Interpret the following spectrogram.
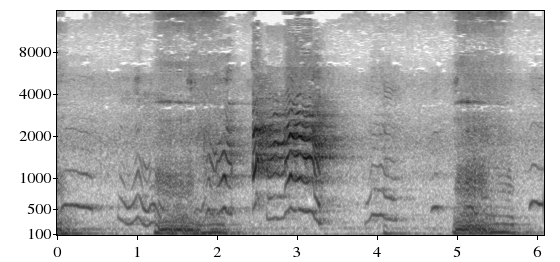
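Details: Two-month-old female German Shepherd puppy barking while playing: wavering high whines and yips, then harsh, loud barking bursts with strong harmonics near two and a half seconds and again near five seconds.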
